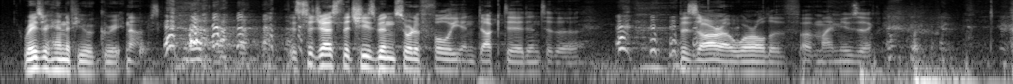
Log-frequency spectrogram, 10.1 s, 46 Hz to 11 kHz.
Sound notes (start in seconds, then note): 1.7 band members laughing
